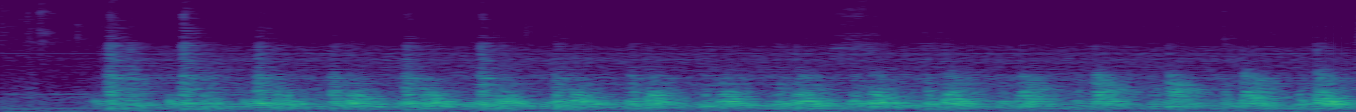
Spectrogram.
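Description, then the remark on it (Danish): A rapid, steady whooshing heartbeat from a fetal ultrasound Doppler scan, pulsing about twice per second with a swishing, throbbing texture, loud with no talking. “Der er ingen tvivl om, den er der i hvert fald, ikke også? Ja, en dejlig lyd.”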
